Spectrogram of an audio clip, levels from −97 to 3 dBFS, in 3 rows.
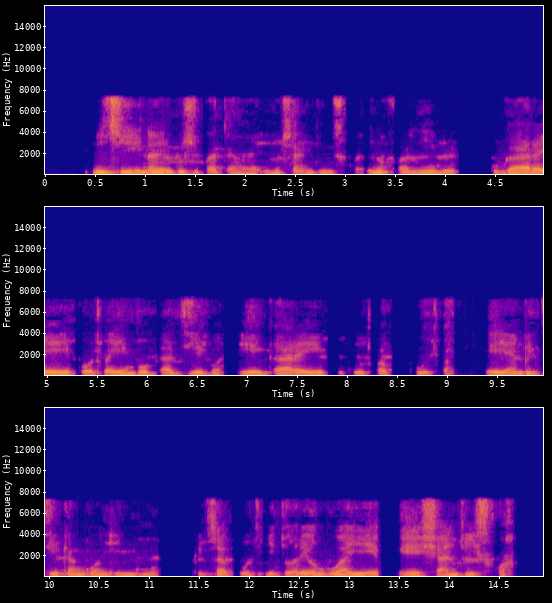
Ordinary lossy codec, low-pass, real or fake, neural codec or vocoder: AAC, 48 kbps; 7.2 kHz; fake; codec, 16 kHz, 8 kbps, FunCodec, trained on Chinese and English, 25 frames a second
